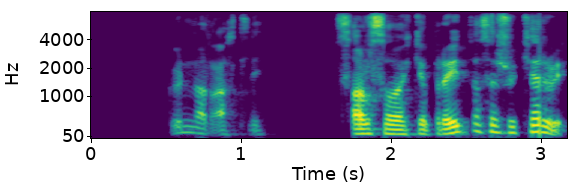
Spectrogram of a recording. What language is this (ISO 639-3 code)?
isl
